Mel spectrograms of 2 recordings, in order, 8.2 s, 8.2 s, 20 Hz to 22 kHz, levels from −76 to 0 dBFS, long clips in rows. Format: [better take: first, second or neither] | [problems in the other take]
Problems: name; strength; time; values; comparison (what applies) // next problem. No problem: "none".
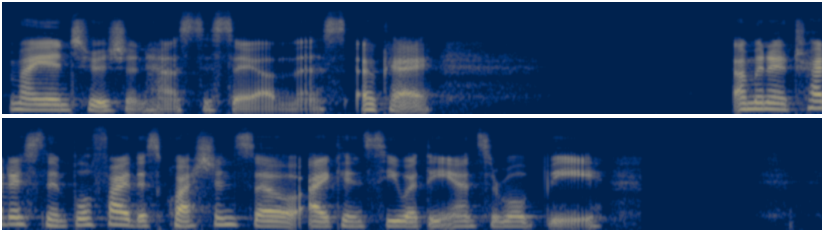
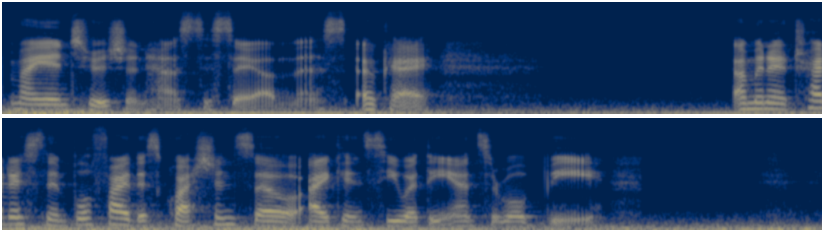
first | low rumble; faint; throughout; 25 dB below the speech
